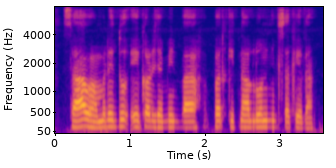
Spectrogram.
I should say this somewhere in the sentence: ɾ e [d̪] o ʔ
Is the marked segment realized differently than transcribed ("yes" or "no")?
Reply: no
